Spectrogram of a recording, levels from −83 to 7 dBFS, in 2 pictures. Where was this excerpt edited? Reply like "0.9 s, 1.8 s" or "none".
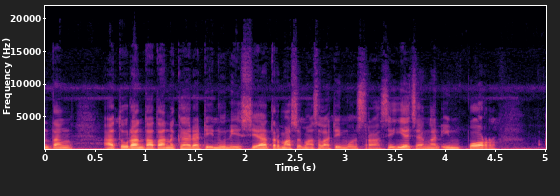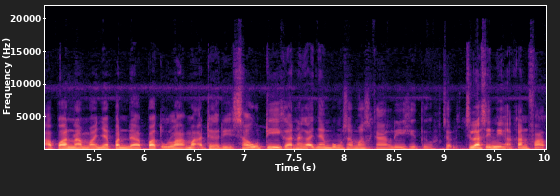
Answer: none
